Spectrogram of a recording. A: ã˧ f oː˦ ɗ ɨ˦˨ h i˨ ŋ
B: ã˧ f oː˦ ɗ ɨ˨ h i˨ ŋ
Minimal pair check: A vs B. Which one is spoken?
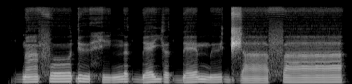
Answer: A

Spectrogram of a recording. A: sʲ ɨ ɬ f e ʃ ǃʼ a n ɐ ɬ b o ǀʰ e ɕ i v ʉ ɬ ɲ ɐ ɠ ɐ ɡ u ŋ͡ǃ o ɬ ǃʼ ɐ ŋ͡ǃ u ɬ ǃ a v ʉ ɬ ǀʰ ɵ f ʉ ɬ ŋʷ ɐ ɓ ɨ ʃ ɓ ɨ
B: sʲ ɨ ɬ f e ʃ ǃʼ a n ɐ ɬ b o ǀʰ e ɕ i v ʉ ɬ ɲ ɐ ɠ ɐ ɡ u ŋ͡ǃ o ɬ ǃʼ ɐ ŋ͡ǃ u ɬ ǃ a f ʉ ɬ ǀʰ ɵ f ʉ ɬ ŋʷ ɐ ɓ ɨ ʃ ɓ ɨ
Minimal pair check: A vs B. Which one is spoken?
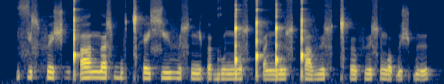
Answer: A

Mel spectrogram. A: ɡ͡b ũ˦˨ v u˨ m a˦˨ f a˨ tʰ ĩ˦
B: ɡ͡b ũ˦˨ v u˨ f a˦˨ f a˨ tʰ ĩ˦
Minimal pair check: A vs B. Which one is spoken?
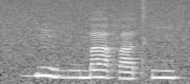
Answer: A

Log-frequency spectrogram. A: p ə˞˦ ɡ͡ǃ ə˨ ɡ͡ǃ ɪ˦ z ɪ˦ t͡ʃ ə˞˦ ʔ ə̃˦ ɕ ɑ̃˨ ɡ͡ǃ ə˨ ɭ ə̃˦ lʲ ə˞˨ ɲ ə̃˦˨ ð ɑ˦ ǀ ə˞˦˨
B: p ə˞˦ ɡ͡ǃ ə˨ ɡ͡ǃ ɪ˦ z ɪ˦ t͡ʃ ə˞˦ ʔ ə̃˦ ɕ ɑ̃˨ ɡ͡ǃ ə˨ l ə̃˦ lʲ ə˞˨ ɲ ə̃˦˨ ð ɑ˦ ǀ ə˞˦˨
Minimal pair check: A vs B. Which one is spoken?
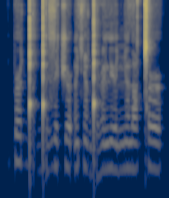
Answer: A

